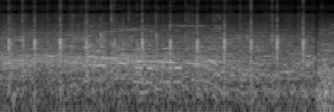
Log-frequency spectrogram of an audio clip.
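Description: Baseball stadium crowd clapping and cheering after the fielders make a play, with sharp hand claps close by several times a second over the general crowd noise.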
